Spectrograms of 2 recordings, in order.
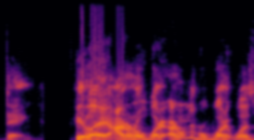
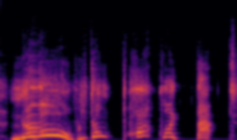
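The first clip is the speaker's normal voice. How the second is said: mock stern mom, much higher and slow. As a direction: scold a two-year-old in a sing-song way. Mom correcting her toddler's swearing.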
